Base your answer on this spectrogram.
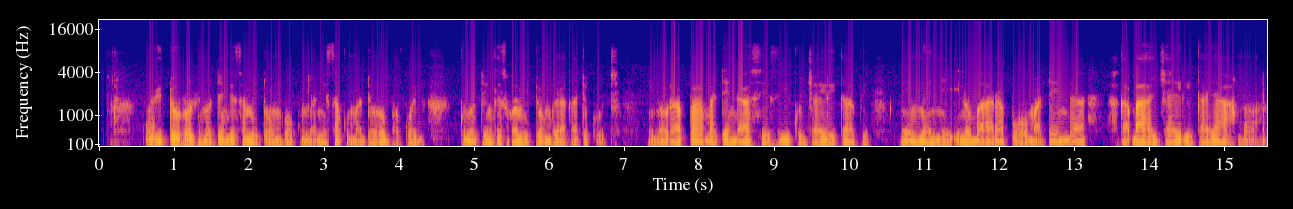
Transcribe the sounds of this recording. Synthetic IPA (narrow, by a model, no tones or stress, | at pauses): ʐito̞ro̞ʐino̞te̞ŋɡe̞samito̞mbo̞kuɲa̰ɲisakuma̰dʱo̞ɾo̞bʱa̰kweikuno̞te̞ŋɡe̞swamito̞mbo̞jakatikṵti̥ | ino̞ɾapamate̞ndaːsizikud͡ʒaiɾikapineimwe̞niʔḭno̞ɓaːɾapo̰oma̰te̞ndaː | ka̰ɓaad͡ʒaiɾikajaːmo̰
